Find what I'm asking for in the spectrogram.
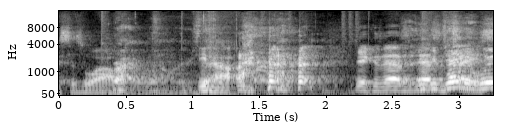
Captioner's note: laughs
